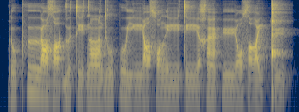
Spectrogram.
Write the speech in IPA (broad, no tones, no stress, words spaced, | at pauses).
ɾupʰɯːzˤiɠɯ tidɑ̃ dupujiː sˤyniːtiːχæ̃ ʔyːzˤiːǃy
